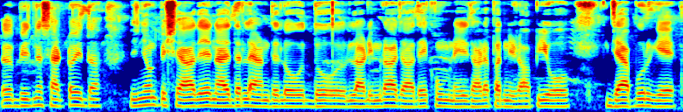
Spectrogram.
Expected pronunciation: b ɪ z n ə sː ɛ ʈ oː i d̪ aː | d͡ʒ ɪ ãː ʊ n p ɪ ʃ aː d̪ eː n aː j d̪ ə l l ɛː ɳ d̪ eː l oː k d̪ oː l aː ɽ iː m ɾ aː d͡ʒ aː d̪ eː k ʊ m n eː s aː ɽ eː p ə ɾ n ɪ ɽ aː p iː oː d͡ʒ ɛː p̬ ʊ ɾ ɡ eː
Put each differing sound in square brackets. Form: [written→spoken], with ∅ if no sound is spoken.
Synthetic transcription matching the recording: b ɪ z n ə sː ɛ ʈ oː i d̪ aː | d͡ʒ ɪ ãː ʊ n p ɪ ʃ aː d̪ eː n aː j d̪ ə [l→ɾ] l ɛː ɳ d̪ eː l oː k d̪ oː l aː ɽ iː m ɾ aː d͡ʒ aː d̪ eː k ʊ m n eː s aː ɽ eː p ə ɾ n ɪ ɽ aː p iː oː d͡ʒ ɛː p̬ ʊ ɾ ɡ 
